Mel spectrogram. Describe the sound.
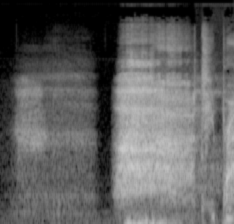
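Someone takes a deep breath: a soft, airy breath, then a louder and longer rush of breath.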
